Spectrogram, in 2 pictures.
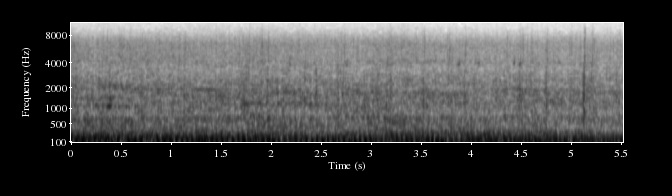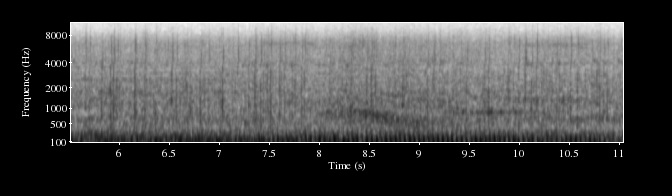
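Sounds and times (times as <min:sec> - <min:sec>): rain drops ticking: 0:03.6 - 0:09.2.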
